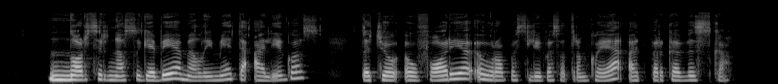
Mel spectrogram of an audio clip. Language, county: Lithuanian, Šiauliai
